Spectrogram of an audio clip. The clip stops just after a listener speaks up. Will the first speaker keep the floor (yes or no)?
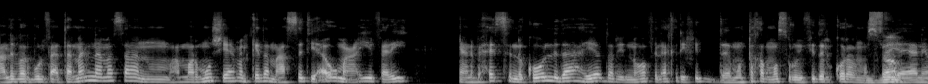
no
